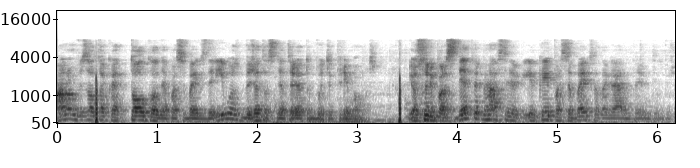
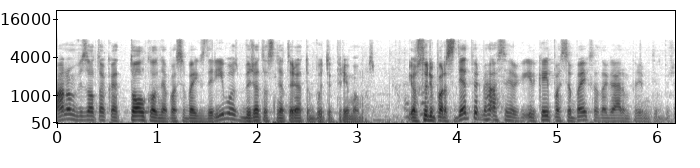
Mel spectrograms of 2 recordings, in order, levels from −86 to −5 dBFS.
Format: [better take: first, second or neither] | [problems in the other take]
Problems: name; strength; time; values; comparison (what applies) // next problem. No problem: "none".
second | background sound (Tap); 7 dB below the speech // room echo; dies away in 0.3 s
